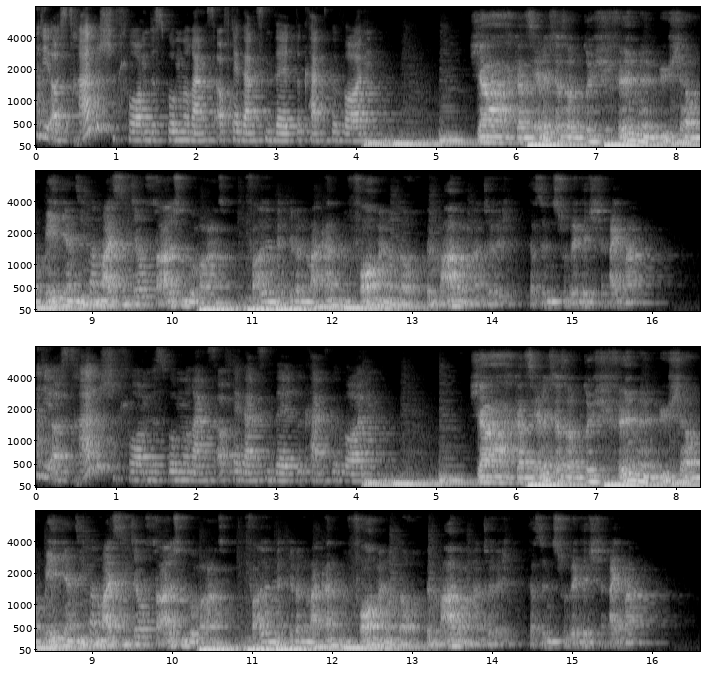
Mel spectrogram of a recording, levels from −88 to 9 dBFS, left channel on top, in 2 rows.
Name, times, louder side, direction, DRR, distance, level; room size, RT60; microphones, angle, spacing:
voice 1, 0.0-4.2, left 3 dB, 75° left, 3 dB, 0.3 m, -26 dB
sound 1, 4.1-13.9, equal, 75° right, 0.5 m, -19 dB
voice 2, 5.4-10.6 11.0-14.2 14.5-15.7, equal, 10° right, -4 dB, 0.4 m, -21 dB
2.4 x 2.2 x 2.3 m, 0.92 s
head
